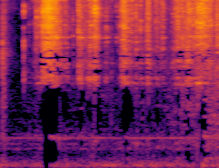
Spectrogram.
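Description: Small metal pieces jingling and clinking together as they are handled, in two short bursts.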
